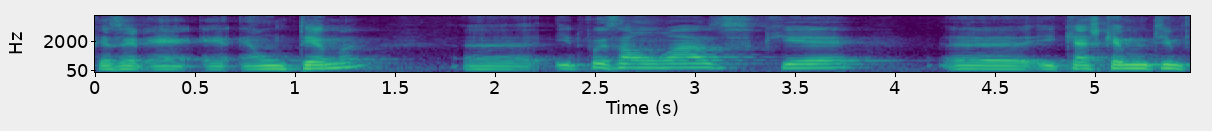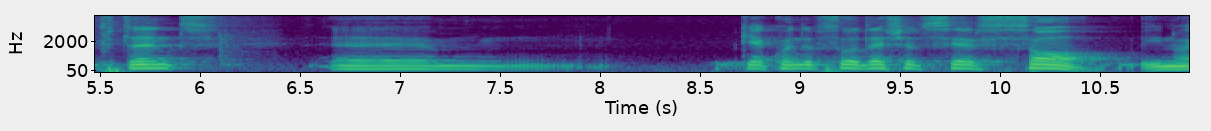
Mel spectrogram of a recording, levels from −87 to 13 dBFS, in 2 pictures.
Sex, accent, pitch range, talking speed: male, Portuguese, 110-145 Hz, 170 wpm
